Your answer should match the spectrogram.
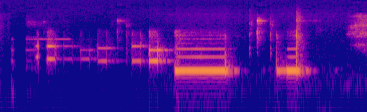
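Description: A telephone keypad dialing a number: a quick series of distinct touch-tone beeps, with two longer held tones near the end, close and clear with no talking.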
